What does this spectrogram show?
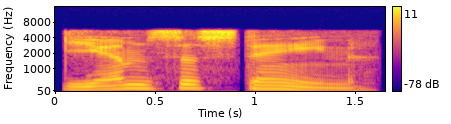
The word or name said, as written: Giemsa stain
